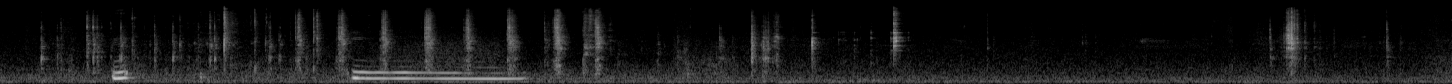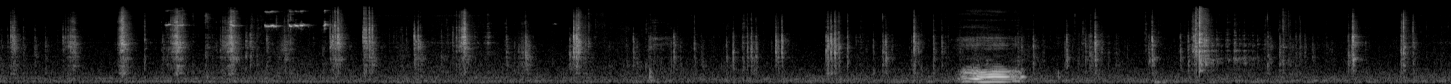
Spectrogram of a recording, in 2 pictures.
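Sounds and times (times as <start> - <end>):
plastic toy pieces clicking: 0.4 - 6.1, 14.6 - 24.1, 24.8 - 28.8.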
